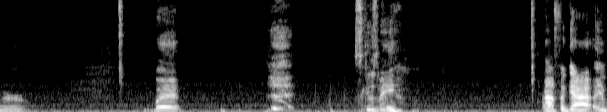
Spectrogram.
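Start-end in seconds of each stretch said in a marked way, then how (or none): 2.6-3.5 high unvoiced gasp of shock; sudden high-pitched gasp; sharp gasp. Real, not acted. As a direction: gasp like something startled you.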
